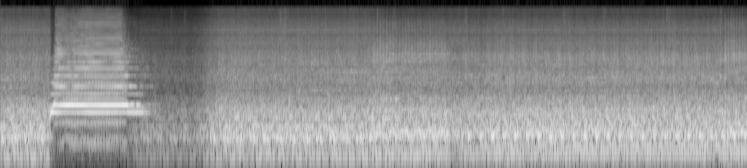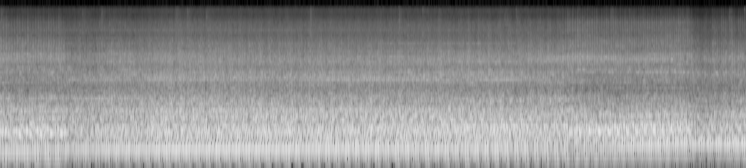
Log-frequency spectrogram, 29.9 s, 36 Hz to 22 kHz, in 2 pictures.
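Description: CC 201 diesel-electric locomotive sounding its horn once about a second in, a loud chord of several tones held for about a second and a half, then its diesel engine running steadily as it pulls slowly out of the station.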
